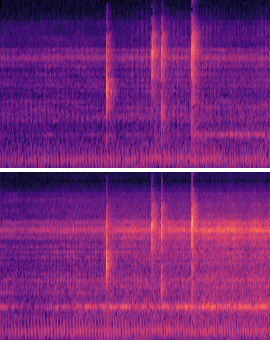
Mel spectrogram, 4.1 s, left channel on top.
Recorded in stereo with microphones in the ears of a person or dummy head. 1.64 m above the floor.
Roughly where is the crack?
Centre.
